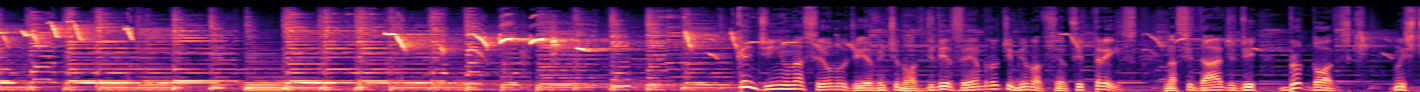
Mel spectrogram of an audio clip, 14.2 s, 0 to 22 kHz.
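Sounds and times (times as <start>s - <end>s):
small birds chirping and twittering: 0.0s - 2.4s, 3.6s - 14.2s
loud steady sustained music: 0.0s - 10.4s
speech: 7.7s - 14.2s.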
